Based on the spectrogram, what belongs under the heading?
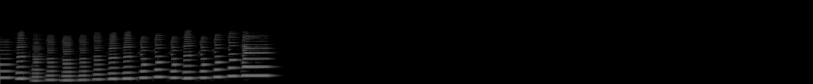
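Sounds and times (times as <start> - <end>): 
tenor saxophone playing an etude: 0.0 - 2.8.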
